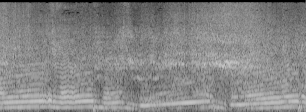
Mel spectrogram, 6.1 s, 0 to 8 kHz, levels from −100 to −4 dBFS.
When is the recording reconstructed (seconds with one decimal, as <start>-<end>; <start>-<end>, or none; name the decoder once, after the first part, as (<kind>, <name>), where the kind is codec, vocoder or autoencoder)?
0.8-1.5 (vocoder, HiFi-GAN)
